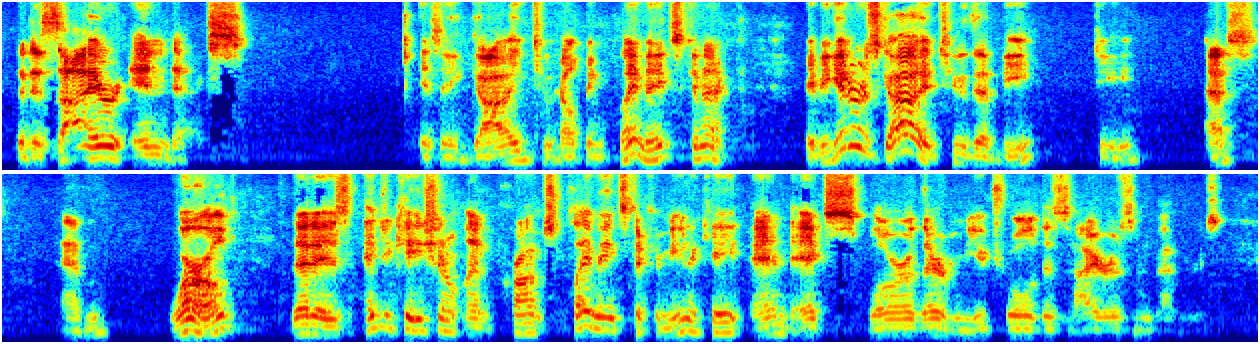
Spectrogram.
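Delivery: slow, deliberate, carefully paced reading aloud. Presenting their project, speaker reads its title and description aloud, said slower. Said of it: "I had to say it slower".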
